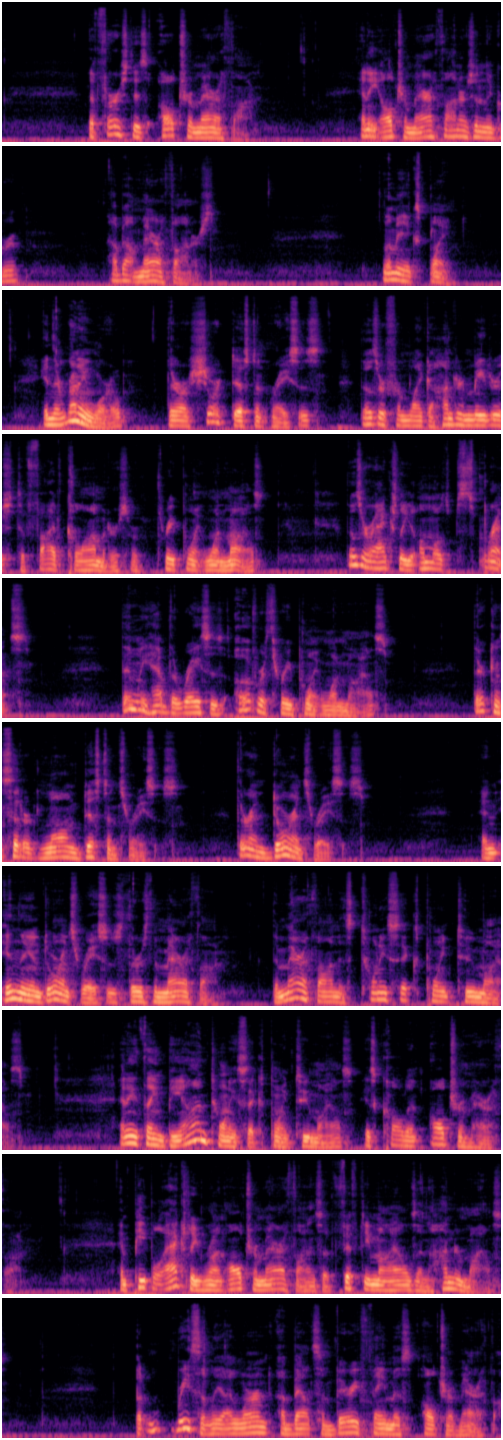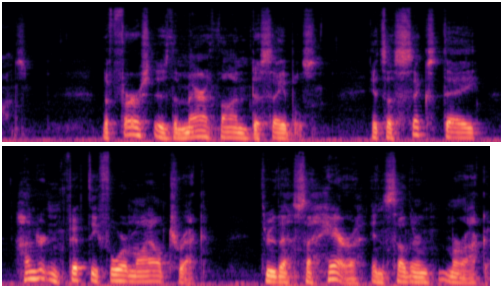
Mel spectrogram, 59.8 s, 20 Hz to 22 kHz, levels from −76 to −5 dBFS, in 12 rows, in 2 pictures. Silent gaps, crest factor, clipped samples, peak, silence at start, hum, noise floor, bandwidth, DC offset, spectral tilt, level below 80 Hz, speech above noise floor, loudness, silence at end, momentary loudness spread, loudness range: none; 20 dB; under 0.1%; -4 dBFS; 0 s; none; -45 dBFS; 19 kHz; under 0.1%; -6 dB/octave; -40 dBFS; 22 dB; -23 LUFS; 0 s; 12 LU; 4 LU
